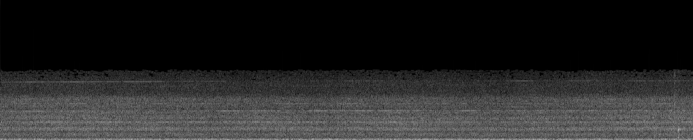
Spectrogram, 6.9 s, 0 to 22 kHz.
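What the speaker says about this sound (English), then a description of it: "Yeah, it's a one-engine jet." Single-engine Cirrus Vision jet flown manually in Microsoft Flight Simulator 2024, a steady, loud broadband engine roar with low rumble and a constant whine, unchanging for the whole stretch with no voices.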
